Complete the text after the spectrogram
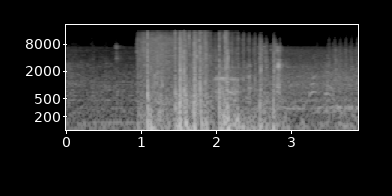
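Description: Rapid gunshots ring out from a rifle.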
